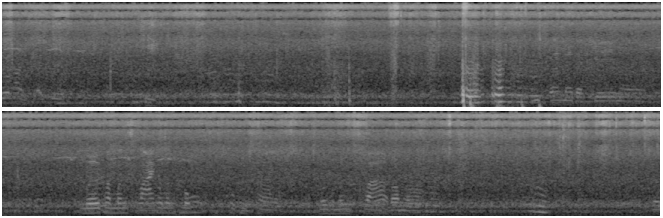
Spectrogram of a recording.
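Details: Honey bees at an open hive during raw honey collecting, a steady low droning hum throughout, with a sharp clatter near the middle and faint voices in the background.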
